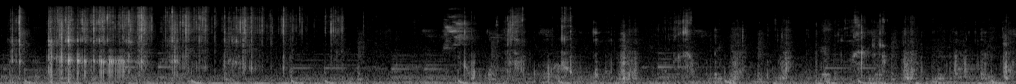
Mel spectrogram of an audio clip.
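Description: A close-miked bite into crispy fried tempeh, with a loud crunch about half a second in, followed by repeated crunchy chewing.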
